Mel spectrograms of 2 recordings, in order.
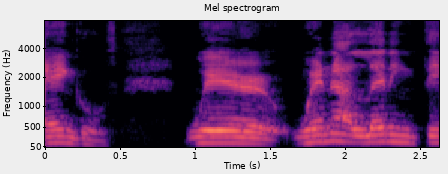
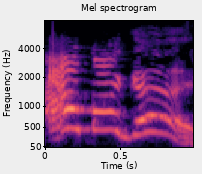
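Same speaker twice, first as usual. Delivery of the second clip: mock shocked fan scream, very high; 4 dB louder than usual. Retelling how fans reacted to a shock, imitating fans screaming. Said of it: "just screaming at the top of their lungs".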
